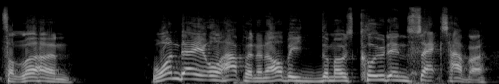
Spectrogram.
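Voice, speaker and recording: Higher-voiced man joking dryly. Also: big pitch swings, unhurried, a bit bright. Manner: dry, self-deprecating joking. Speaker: co-host reading listener confessions. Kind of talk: casual comedic chat.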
